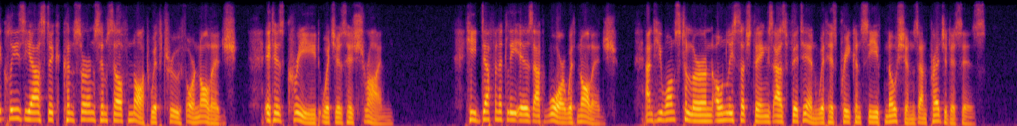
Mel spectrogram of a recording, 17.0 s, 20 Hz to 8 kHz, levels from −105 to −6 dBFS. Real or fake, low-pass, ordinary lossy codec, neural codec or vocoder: real; 7.2 kHz; Opus, 24 kbps; none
